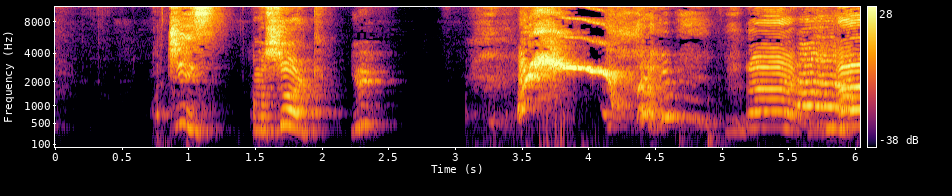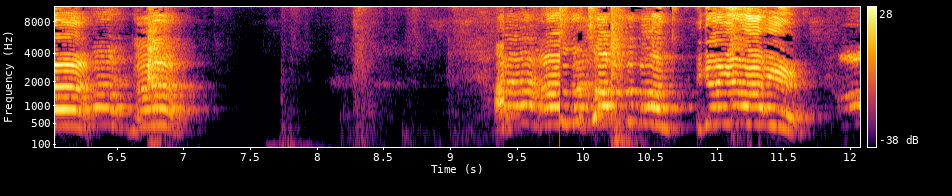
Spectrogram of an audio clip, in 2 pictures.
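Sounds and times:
child shouting or chanting: 9.4 - 12.0.

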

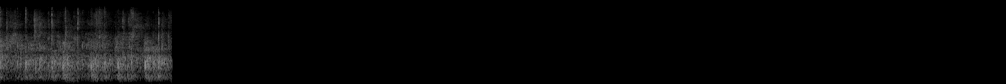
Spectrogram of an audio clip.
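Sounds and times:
audience applauding: 0.0 - 1.8.

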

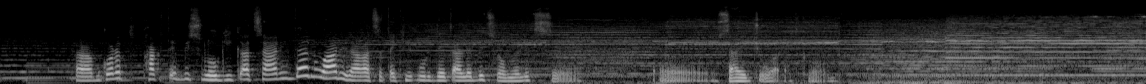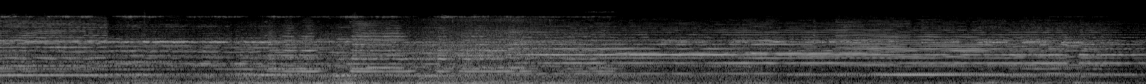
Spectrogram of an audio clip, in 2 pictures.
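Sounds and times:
many car horns honking: 2.9 - 22.9.

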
